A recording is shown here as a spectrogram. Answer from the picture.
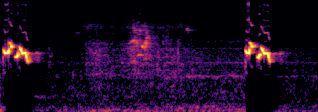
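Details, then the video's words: Sooty-headed bulbul song used to coax lazy birds into singing: two quick phrases of bubbling whistles stepping downward, separated by two seconds of quiet low-frequency background noise. "pancingan kutilang gacor untuk burung malas' bunyi"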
